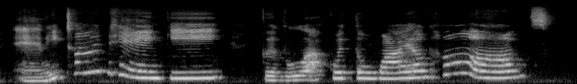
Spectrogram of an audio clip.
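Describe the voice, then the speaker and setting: A put-on character voice, high-pitched, at a very slow pace. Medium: read story. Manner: sly, drawn-out, teasing.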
